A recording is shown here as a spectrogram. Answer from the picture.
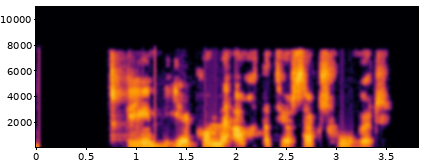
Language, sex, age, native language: Icelandic, female, 30-39, Icelandic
